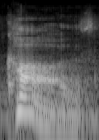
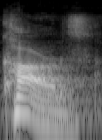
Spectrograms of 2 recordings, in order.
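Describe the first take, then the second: First: The r sound is dropped. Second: The r sound is clearly pronounced. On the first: "British उच्चारण अगर करेंगे, उसमें आर का उच्चारण नहीं करना है" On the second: "American English में इसको पढ़ेंगे"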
